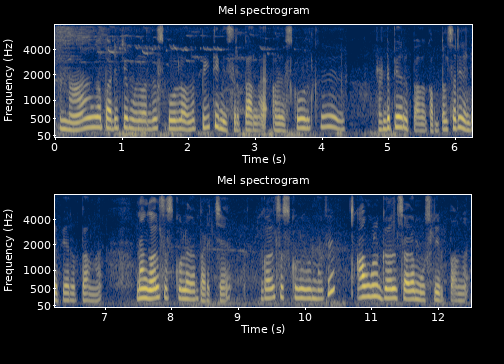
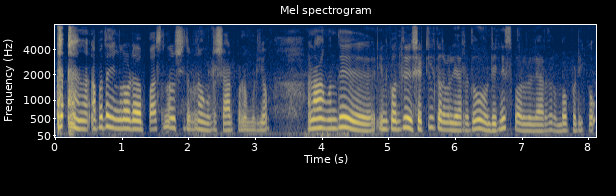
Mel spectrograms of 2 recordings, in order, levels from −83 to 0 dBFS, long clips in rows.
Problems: constant background noise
